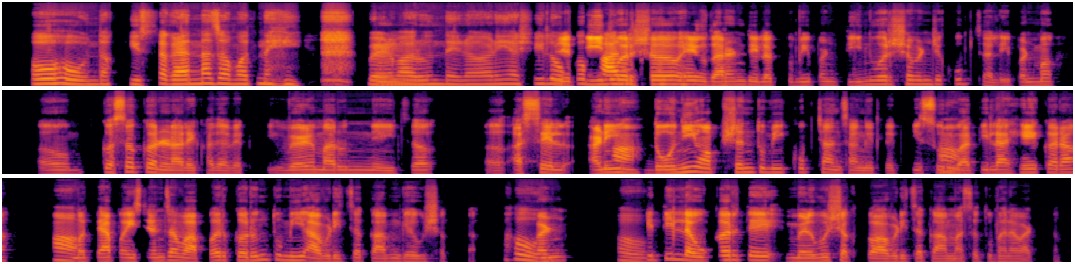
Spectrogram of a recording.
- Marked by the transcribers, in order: laughing while speaking: "नाही"
- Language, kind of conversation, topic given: Marathi, podcast, आवडीचं काम की जास्त पगाराचं काम—निर्णय कसा घ्याल?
